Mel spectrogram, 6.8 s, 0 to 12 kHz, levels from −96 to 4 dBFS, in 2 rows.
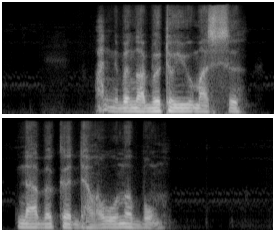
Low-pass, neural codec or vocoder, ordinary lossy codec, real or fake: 10.8 kHz; codec, 16 kHz in and 24 kHz out, 0.6 kbps, FocalCodec, streaming, 2048 codes; MP3, 64 kbps; fake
